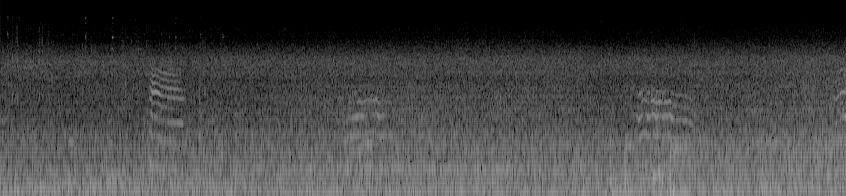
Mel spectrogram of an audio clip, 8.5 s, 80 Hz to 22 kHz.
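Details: Cat giving several brief, slightly wavering meows spread across the recording in August 2024, against a constant low droning hum and background noise.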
